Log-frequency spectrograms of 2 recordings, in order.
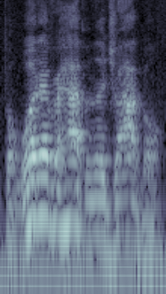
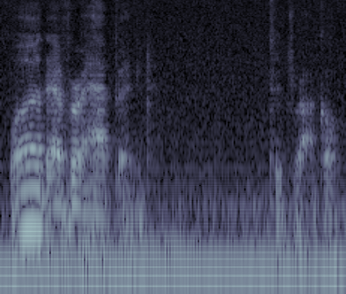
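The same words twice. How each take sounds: First: Said in the usual way. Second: Hushed, mysterious. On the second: Shown as a demonstration. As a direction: let the question sink to a secret. Hushed dramatic repeat of question.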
